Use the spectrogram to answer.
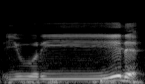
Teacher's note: ada dalnya qalqalah ya, maka itu harus dipantulkan suaranya.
